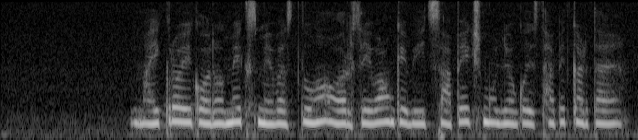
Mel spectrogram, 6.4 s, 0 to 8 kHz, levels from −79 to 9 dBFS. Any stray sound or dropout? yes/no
no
